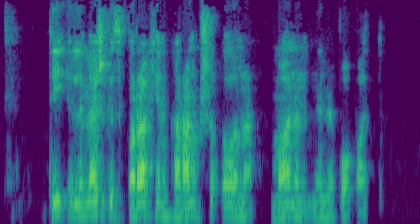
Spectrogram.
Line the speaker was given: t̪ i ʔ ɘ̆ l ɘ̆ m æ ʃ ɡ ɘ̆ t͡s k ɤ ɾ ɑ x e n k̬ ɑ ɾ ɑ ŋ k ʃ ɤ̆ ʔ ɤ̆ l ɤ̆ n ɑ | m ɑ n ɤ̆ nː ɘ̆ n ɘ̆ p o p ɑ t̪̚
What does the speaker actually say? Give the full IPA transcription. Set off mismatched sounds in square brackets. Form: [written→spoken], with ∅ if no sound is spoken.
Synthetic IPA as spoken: t̪ i ʔ ɘ̆ l ɘ̆ m æ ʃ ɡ ɘ̆ t͡s [k→p] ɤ ɾ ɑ x e n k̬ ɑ ɾ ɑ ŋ k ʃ ɤ̆ ʔ ɤ̆ l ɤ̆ n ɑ | m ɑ n ɤ̆ nː ɘ̆ n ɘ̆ p o p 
